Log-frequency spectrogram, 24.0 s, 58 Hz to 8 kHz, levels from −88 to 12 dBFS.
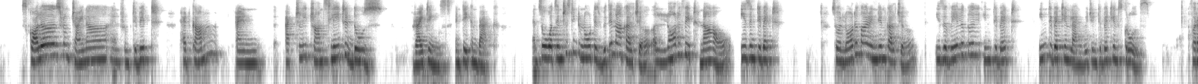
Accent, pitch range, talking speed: Indian, 200-260 Hz, 130 wpm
